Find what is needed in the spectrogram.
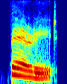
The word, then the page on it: varied: Indian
